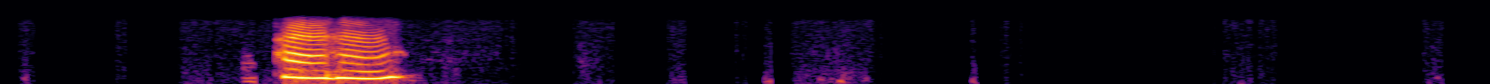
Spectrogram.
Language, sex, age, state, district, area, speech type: Santali, female, 18-30, West Bengal, Bankura, rural, conversation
